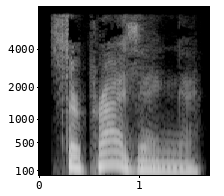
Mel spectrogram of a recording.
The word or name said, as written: surprising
